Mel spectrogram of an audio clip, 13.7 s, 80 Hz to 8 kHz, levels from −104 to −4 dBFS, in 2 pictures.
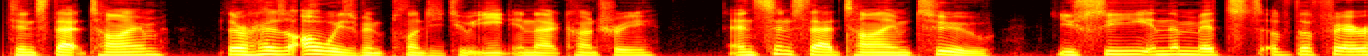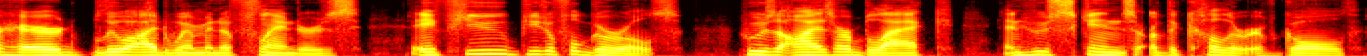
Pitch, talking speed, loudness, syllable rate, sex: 145 Hz, 210 wpm, -20 LUFS, 5.4 syllables/s, male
